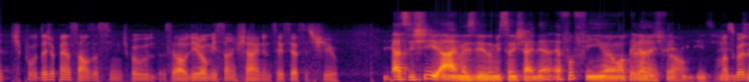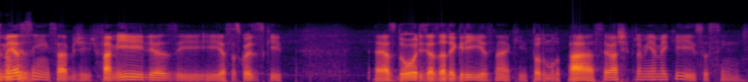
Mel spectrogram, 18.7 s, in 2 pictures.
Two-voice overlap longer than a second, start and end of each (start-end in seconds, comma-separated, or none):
7.9-9.8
